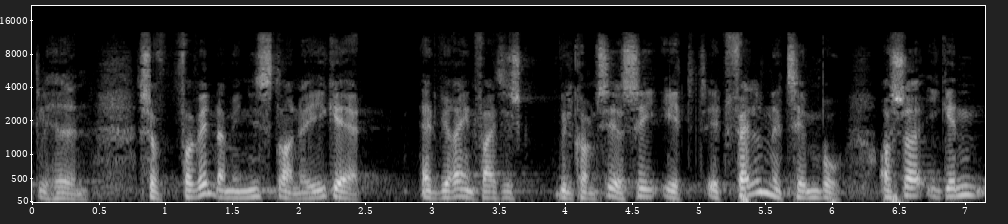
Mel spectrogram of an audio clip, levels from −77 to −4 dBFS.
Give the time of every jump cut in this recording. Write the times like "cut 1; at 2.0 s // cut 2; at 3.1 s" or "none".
none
